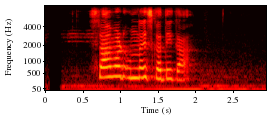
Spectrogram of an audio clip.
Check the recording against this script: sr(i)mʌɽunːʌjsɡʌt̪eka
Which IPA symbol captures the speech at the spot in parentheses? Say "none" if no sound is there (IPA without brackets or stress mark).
a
